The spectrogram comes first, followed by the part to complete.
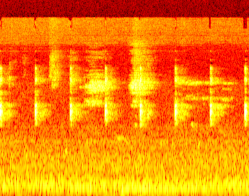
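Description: A car's turn-signal indicator ticking faintly and evenly, about three clicks a second, while signalling a turn.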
